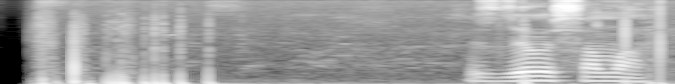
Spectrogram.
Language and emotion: Russian, neutral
